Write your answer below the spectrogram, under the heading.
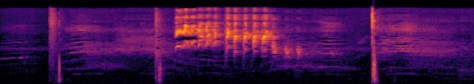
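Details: A short burst of rapid, high-pitched trilling from a golden-fronted leafbird lasting about a second, set between loud sharp knocks.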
